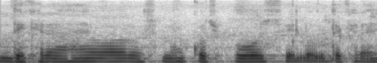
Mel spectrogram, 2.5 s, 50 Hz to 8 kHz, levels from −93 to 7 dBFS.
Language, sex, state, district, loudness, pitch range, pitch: Hindi, male, Uttar Pradesh, Muzaffarnagar, -16 LUFS, 135-140 Hz, 140 Hz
